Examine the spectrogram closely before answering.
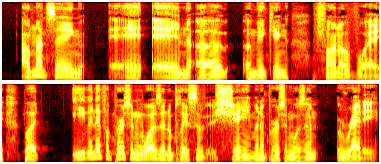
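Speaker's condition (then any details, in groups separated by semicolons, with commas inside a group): Stuttering; stuttering since childhood; stutter-like tension when signing own name, worse under pressure or with people watching; repeated sounds, prolonged sounds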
